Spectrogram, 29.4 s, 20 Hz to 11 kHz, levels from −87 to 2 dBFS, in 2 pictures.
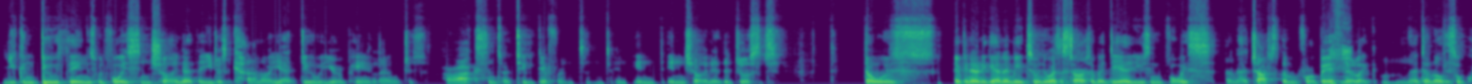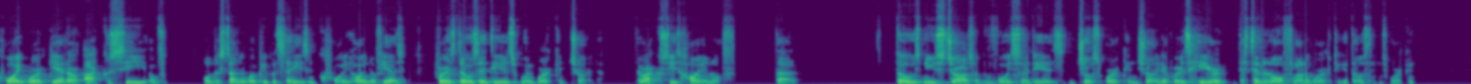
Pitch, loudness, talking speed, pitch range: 100 Hz, -20 LUFS, 230 wpm, 95-110 Hz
